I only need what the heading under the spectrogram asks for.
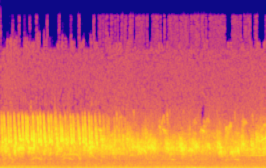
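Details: Distant Marsh grassbird in early May at Watarase wetland, Japan, recorded binaurally: a fast run of dry buzzy strokes for over a second, then a denser chattering chorus of other reedbed birds with faint curved whistles.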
